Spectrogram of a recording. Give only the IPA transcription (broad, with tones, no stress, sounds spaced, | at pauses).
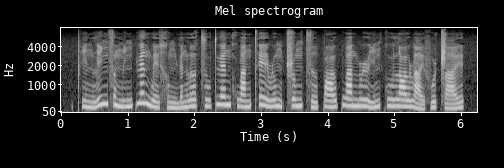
pʰ i˨˩ n l i˥ ŋ s ɤ˨ m i˧˥ ŋ p ɥ ɛ˥˩ n w e˩ ɪ̯ x ʊ˨˩ ŋ m ɥ ɛ˦ n l ɤ˥ t͡s u˧˥ t̪ ɥ ɛ˥ n x w a˧˥ n t̪ʰ e˥˧ ɪ̯ ɻ ʊ˥˩ ŋ ʈ͡ʂ ʊ˥ ŋ t͡s ɹ̩˧˥ p ɑ˧˥ ʊ̯ p w a˥ n ɻ ɻ̩˥˩ i˥ n k u˥ l ɑ˥ ʊ̯ ɻ a˨˩ ɪ̯ f u˥˩ ʈ͡ʂ a˧˥ ɪ̯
